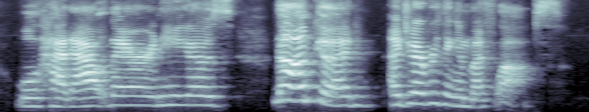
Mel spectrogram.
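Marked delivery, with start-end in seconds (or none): 2.1-4.2 put-on man's New Jersey accent. Retelling what Lou said when asked to change his shoes: Lou's New Jersey accent. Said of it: "He's got this New Jersey accent".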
